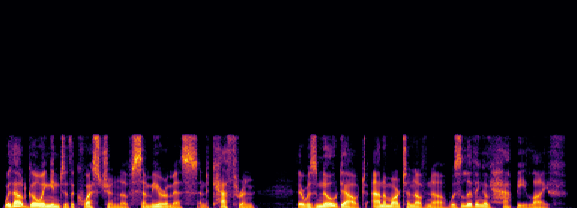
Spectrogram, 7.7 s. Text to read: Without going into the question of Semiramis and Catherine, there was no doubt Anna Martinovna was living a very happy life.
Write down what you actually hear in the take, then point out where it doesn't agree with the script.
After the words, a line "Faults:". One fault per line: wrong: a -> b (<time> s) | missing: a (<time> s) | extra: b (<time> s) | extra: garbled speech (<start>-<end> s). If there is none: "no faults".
Without going into the question of Semiramis and Catherine, there was no doubt Anna Martinovna was living a happy life.
Faults:
missing: very (6.5 s)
